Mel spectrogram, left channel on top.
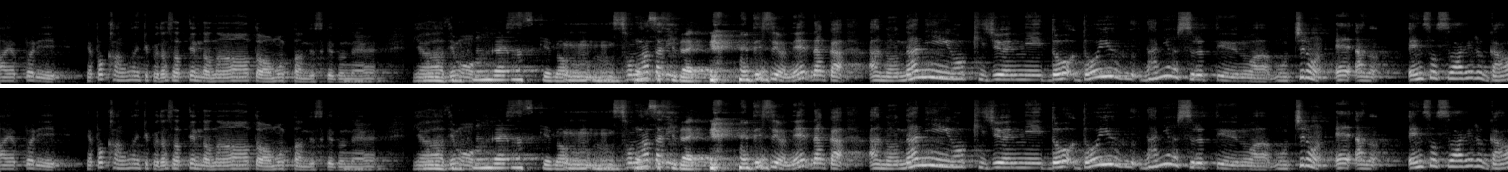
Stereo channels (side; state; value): both; identical; correlation 1.00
